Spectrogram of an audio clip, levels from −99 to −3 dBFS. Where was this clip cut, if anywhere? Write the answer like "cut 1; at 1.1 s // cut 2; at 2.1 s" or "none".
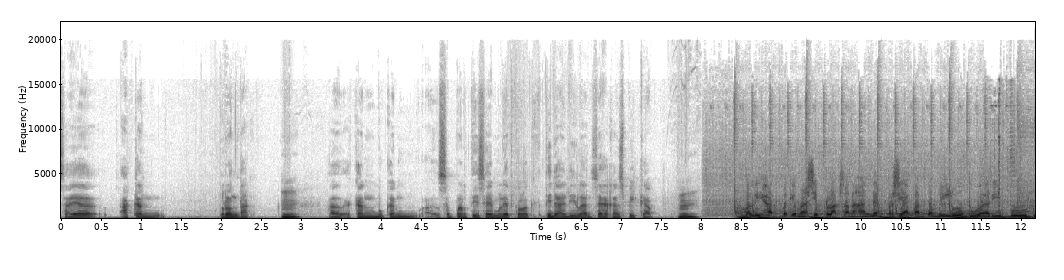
cut 1; at 8.1 s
